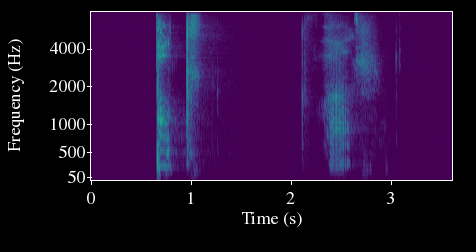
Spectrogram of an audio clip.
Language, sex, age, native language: Icelandic, female, 9, Icelandic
